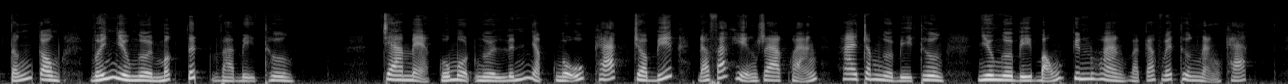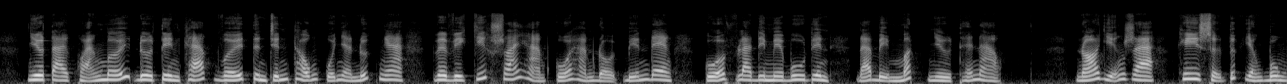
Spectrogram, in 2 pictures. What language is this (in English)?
Vietnamese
